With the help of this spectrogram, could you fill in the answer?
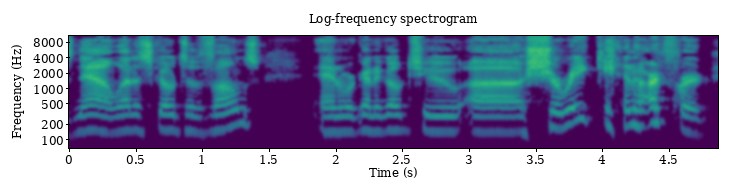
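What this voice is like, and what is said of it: Hoarse, raspy voice. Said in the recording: “You still sound like a little bit of Godfather anyway ... a little hoarseness there ... Just my voice is not quite there yet”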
